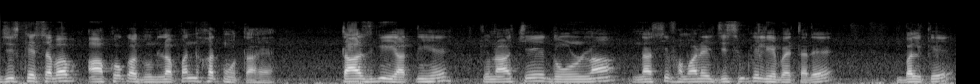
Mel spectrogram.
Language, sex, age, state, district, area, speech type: Urdu, male, 45-60, Delhi, North East Delhi, urban, spontaneous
